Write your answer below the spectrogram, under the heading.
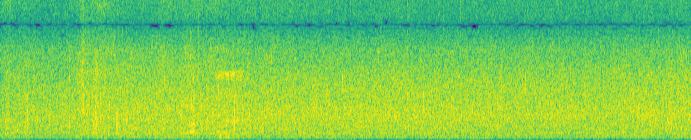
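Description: Fast-flowing water of the River Findhorn running over a rocky riffle: a steady, even rush of water.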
